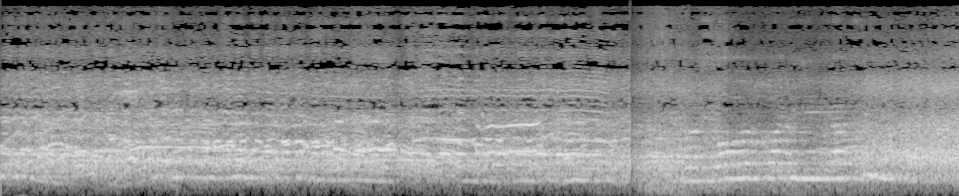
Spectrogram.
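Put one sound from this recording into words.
A large crowd sings together.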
